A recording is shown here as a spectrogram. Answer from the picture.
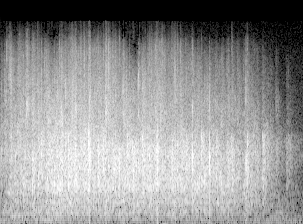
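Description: An audience applauding: a dense patter of clapping that swells quickly, holds for a few seconds and dies away near the end.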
